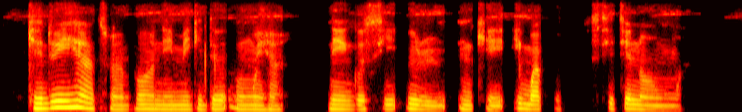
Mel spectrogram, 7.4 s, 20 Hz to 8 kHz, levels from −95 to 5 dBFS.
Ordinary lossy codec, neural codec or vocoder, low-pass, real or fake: Opus, 16 kbps; none; 7.2 kHz; real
